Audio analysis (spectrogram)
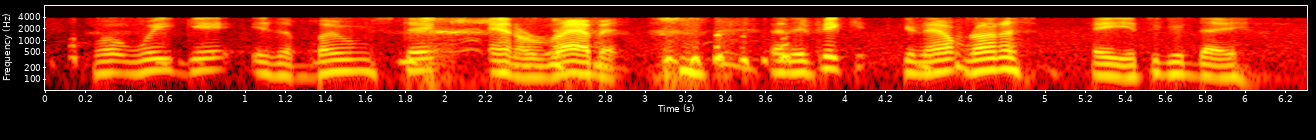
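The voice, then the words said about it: Put-on Alabama accent, slightly Australian. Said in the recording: “Is she from Alabama? ... I can do that accent real quick ... went a little Australian”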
